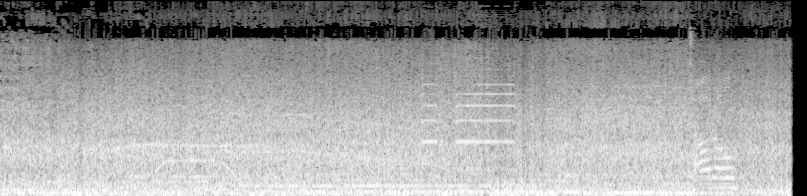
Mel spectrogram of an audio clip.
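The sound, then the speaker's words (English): Car horns honk through a dense, constant roar of blocked traffic and crowd noise in Seattle, with one sustained horn blast midway and a shorter tone near the end, voices blending into the din. “Total blockage of traffic.”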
